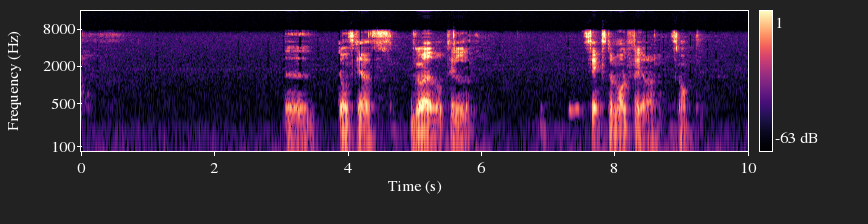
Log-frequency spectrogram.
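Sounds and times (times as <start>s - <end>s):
man speaking: 3.1s - 6.0s, 7.4s - 9.3s.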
